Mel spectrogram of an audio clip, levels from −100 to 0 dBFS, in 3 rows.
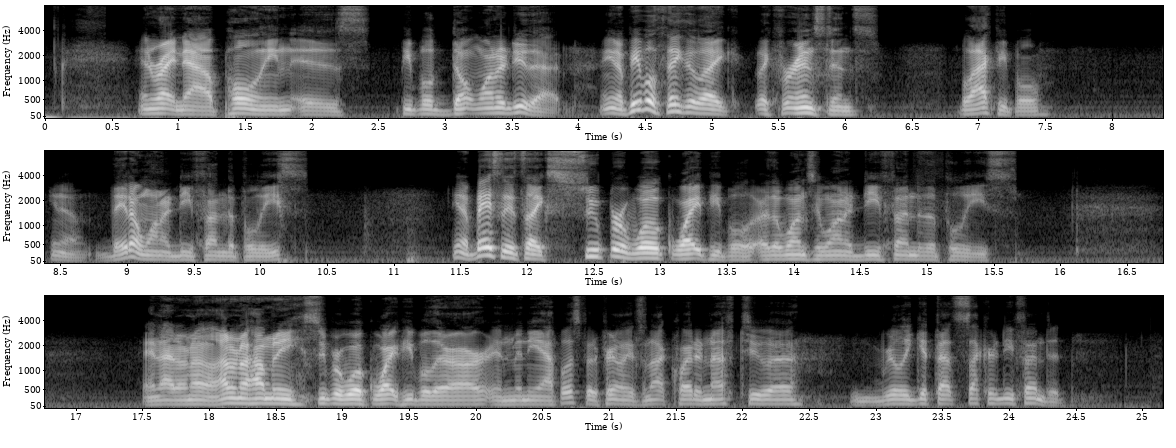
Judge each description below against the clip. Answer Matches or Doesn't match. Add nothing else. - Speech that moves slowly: Doesn't match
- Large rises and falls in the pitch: Doesn't match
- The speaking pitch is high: Doesn't match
